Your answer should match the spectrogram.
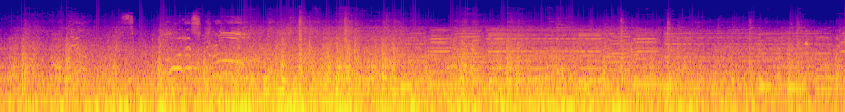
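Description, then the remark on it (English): A loud, noisy train rumbles past over a greyish-green bridge, its wheels clattering rhythmically over the tracks in a dense, continuous roar, with faint murmuring voices buried underneath. “But I was drowned out by a rather noisy train that was passing over the greyish-green bridge.”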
